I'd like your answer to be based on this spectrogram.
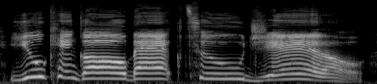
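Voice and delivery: loud, very slow, drawn-out scolding; real emphatic warning. Real, not acted. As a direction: spell it out loudly, stretching every word. Repeats the jail warning slowly.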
